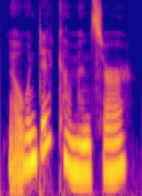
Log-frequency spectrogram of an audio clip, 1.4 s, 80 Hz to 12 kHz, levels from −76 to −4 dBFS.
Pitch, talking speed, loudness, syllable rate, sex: 185 Hz, 255 wpm, -15 LUFS, 5.8 syllables/s, female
